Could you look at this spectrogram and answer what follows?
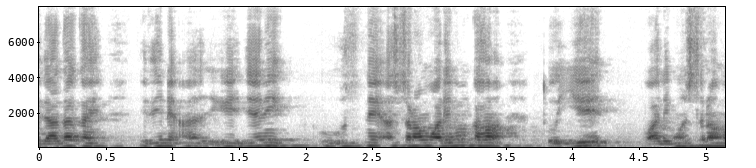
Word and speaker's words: السلام علیکم: نہ جائے۔ سلام اور جواب سلام کا درست تلفظ یاد فرما لیجیے۔ پہلے میں کہتا ہوں آپ سن کر دہرا لیں، یعنی السلام علیکم، السلام علیکم۔ اب پہلے میں جواب سناتا ہوں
